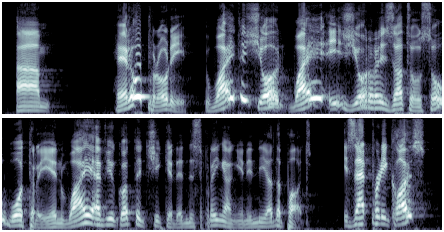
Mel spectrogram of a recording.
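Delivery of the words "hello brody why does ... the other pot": sing-song Indian accent with swinging pitch. Picking a character to base an Indian accent on, doing an Apu impression. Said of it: "do an Indian accent then".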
